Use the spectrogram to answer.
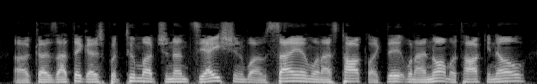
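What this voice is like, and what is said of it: Usual voice. Nothing is said of it.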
